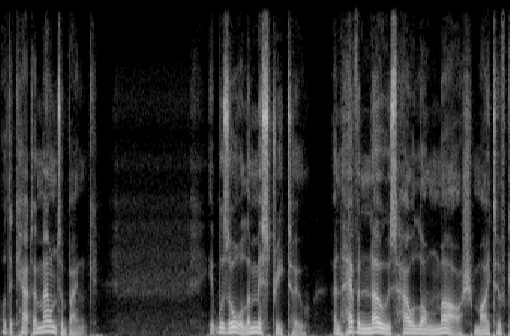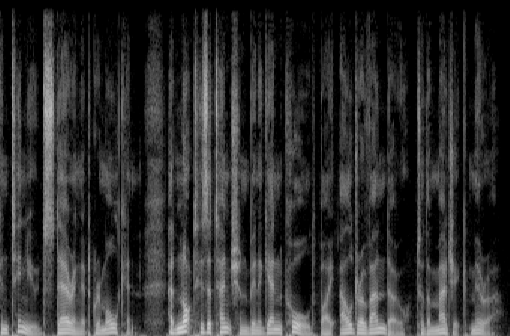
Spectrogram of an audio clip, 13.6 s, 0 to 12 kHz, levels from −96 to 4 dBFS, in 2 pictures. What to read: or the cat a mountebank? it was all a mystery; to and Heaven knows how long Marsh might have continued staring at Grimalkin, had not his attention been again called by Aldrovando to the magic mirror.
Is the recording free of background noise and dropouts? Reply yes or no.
yes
